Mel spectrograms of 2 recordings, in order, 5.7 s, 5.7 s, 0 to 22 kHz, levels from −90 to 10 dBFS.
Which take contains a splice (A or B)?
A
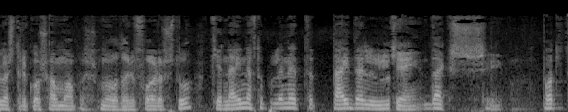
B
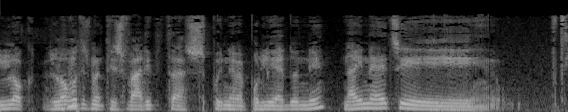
A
